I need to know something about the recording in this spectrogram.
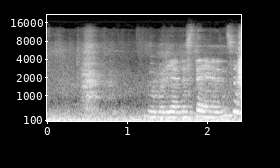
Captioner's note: sighs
